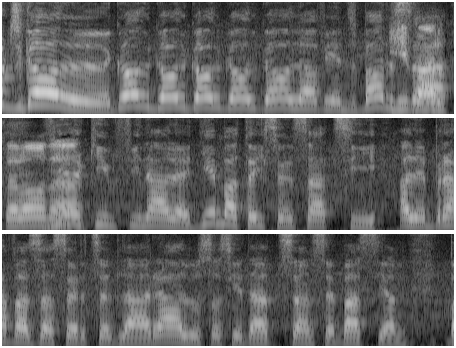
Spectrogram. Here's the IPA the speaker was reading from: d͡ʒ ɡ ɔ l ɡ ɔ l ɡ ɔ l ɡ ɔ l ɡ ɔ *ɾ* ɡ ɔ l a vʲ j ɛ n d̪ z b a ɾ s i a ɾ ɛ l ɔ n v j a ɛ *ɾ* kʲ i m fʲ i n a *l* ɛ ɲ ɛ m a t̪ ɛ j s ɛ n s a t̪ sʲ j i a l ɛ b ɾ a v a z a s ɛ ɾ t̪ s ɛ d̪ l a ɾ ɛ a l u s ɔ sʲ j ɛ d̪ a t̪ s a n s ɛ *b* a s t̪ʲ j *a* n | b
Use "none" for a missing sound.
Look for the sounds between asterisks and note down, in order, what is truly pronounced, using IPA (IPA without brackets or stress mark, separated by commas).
l, l, l, b, a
